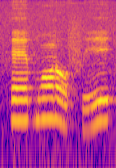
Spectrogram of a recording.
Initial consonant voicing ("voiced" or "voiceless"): voiced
